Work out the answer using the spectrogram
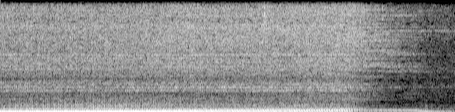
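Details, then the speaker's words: Mercury Cougar (previously run with no oil) driving: a strong, even engine note pulls cleanly under throttle and eases off smoothly with no misses, knocks or rattles, shifting well. Normal engine acceleration. "Shifting great, sounding great. Man, feels like she's got more ass than she did."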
